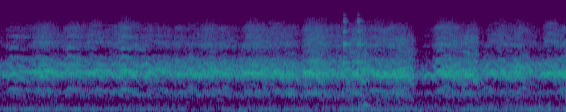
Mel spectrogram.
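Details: Vocal morning assembly of crows in a backyard in Sudbury, dozens of rasping caws overlapping into a steady din, occasional sharper calls poking above the mass.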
